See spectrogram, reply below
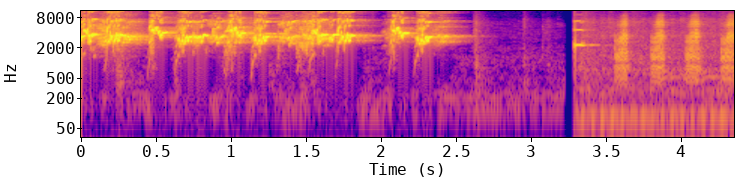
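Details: Javan myna lure call for drawing out other mynas: loud continuous raspy chatter and squawks, then after silence a faint series of rasping notes over a low electrical hum.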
